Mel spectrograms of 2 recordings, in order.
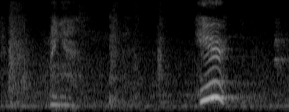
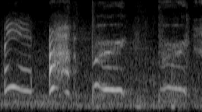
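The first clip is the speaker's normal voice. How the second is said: high mock machine squeal; imitating the tractor; 12 semitones higher, slower than usual. Mimicking the tractor noise for the viewers, high and squeaky. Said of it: "It's like".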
